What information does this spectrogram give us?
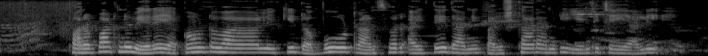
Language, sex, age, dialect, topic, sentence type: Telugu, female, 36-40, Utterandhra, banking, question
